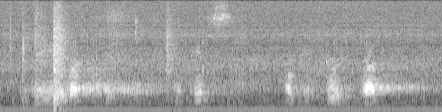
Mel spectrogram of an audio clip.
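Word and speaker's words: देवस्य: One correction, in pronouncing Devasya, some of you are lengthening the va a little extra, you're making it Devasya. Please listen carefully with me. Devasya. Devasya.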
